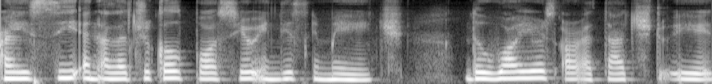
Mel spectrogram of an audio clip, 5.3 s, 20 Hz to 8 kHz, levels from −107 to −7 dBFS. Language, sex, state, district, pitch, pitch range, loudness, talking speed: English, female, Nagaland, Kohima, 220 Hz, 205-230 Hz, -14 LUFS, 145 wpm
